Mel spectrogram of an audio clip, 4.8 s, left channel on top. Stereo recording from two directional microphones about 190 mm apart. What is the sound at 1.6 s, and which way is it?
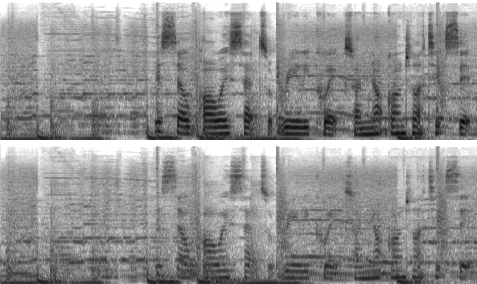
A woman's voice, 40° left (ahead or behind).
